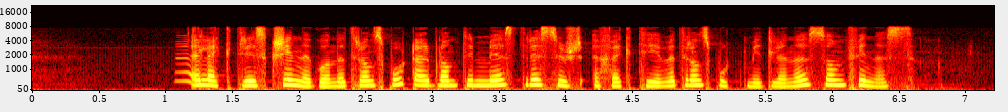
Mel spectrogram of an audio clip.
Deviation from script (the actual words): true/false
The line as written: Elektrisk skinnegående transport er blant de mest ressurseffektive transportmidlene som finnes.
false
